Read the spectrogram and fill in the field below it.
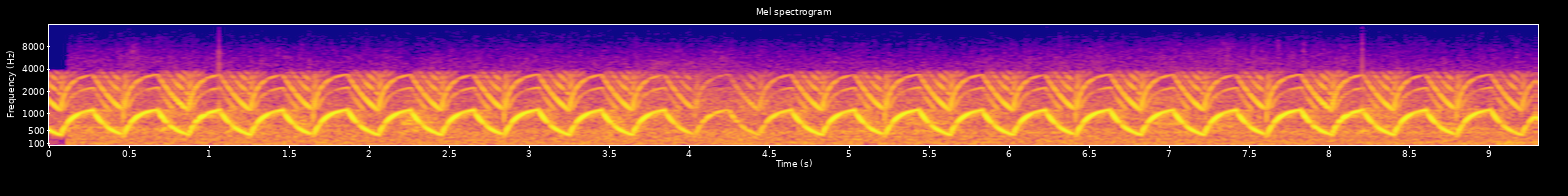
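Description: A police siren wails rapidly and steadily close by.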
